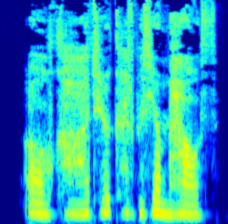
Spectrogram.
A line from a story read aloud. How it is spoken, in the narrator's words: gasped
